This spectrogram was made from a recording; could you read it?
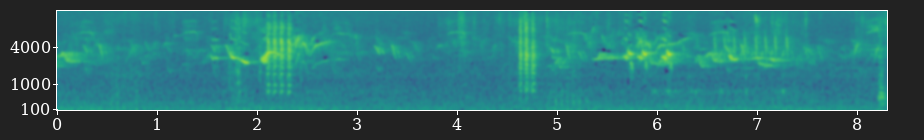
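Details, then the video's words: Baltimore orioles feeding on and fighting over grape jelly give harsh, chattering calls mixed with clear whistled notes in bursts, with other birds chirping around. "Baltimore oriole feed on and fight for grape jelly"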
